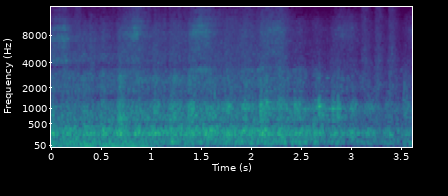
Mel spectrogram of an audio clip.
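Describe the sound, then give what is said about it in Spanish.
A special train travels on its rails with a steady, continuous rumble and faint rhythmic clatter, easing slightly at the end. “los lienzos vuelven a viajar, ahora rumbo a Ginebra en un tren especial.”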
